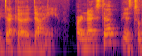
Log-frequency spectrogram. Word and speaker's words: decadiene: Normally, we wouldn't include the A here, but without the A, it would be two consonant sounds next to each other, decadiene, so we add the A as a syllable modifier to give us space to say decadiene.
